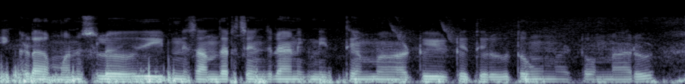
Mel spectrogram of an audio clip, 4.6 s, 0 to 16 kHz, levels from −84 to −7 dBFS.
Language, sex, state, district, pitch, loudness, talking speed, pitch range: Telugu, male, Telangana, Nalgonda, 110 Hz, -26 LUFS, 120 wpm, 110-115 Hz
